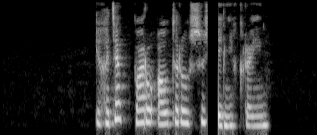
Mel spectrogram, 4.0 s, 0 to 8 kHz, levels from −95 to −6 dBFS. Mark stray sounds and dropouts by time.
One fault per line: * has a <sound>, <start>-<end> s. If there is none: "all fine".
* has a dropout, 2.6-2.7 s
